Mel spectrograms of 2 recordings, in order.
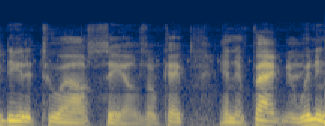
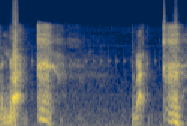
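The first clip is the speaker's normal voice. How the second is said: put-on, word forced out as if spat; 12 semitones higher, 4 dB louder than usual. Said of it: "she used to say it like she's trying to spit it out of her mouth".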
